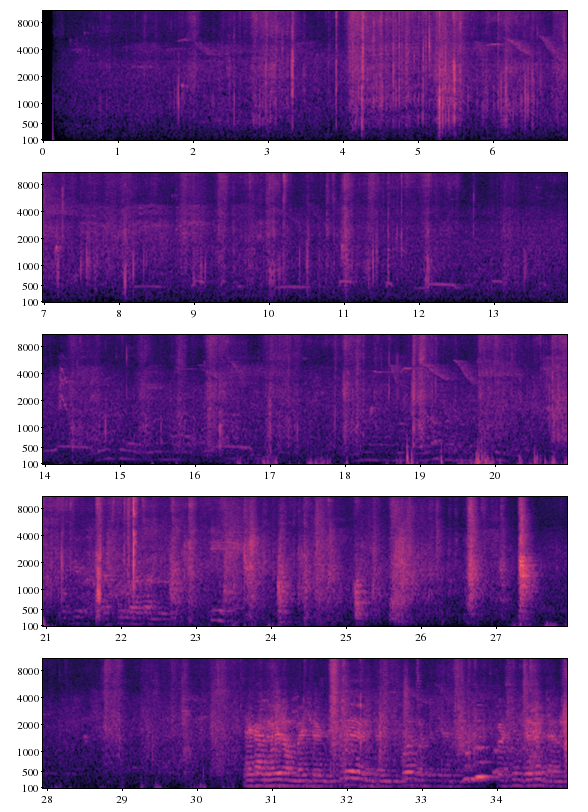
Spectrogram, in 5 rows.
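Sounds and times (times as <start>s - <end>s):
footsteps through dry undergrowth: 0.6s - 27.0s, 28.7s - 34.9s
twigs and leaves crackling underfoot: 0.6s - 27.0s.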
